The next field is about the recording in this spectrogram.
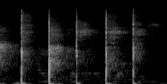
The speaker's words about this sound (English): Clap that up, everybody. Clap her up.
